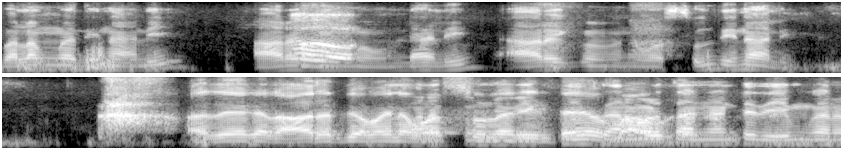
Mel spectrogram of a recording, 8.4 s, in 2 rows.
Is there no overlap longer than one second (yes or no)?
no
